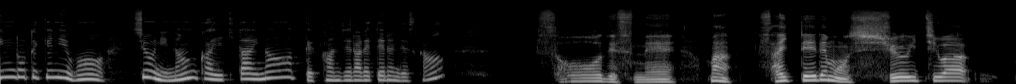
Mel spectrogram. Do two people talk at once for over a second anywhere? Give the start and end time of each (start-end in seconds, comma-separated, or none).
none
